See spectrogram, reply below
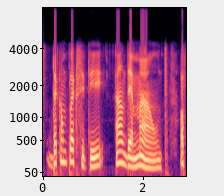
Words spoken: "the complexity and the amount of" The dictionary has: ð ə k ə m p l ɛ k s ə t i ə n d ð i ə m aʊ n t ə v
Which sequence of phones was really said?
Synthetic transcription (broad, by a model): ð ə k ə m p l ɛ k s ə t i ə n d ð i ə m aʊ n t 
